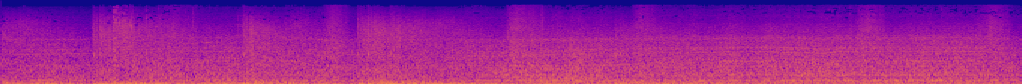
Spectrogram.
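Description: Booming gunshots from long-range shooting at barely visible enemies in a video game, a few sharp reports rising out of a loud, continuous low rumble.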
